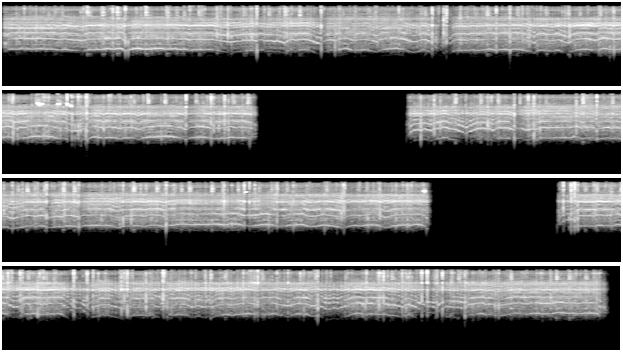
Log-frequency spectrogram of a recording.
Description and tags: Close-recording of an electric pepper mill.
electric, motorized, pepper-mill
